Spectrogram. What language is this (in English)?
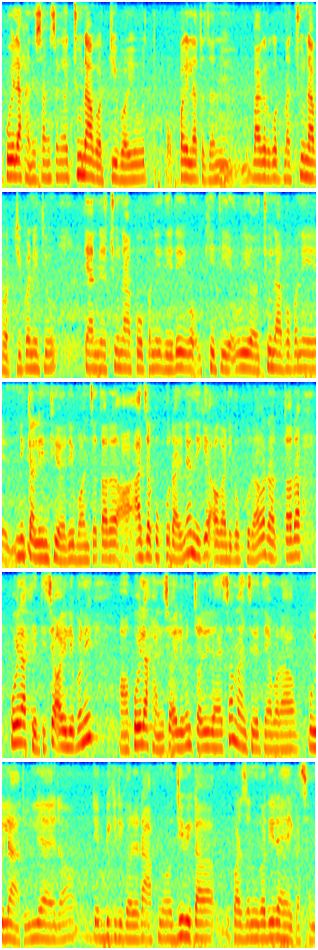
Nepali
